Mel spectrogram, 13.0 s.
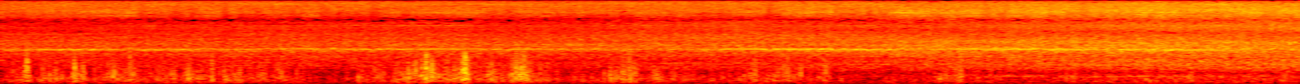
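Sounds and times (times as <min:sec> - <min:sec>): engine idling: 0:00.0 - 0:13.0
faint engine whine: 0:00.0 - 0:13.0.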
